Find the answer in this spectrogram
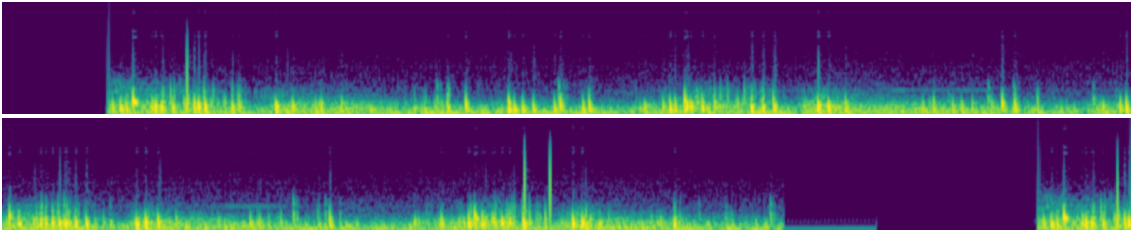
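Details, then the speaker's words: Bronchiectasis: many coarse inspiratory crackles, predominant in mid-inspiration but able to fill nearly all of inspiration, with many associated expiratory crackles. "ce sont des crepitants inspiroirs nombreux qui prédominent en mi-inspiration mais peuvent occuper la presque totalité de l'inspiration il s'associe à de nombreux crépitants expiratoires écoutez encore ces crépitants de bronchectasie"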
